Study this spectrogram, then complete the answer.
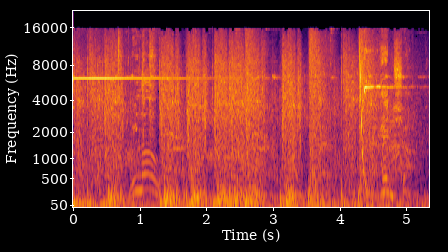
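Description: Continuous arcade gunfire from Elevator Action Death Parade, loud rapid bursts of shots with thuds, mixed with a player calling out over the din.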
